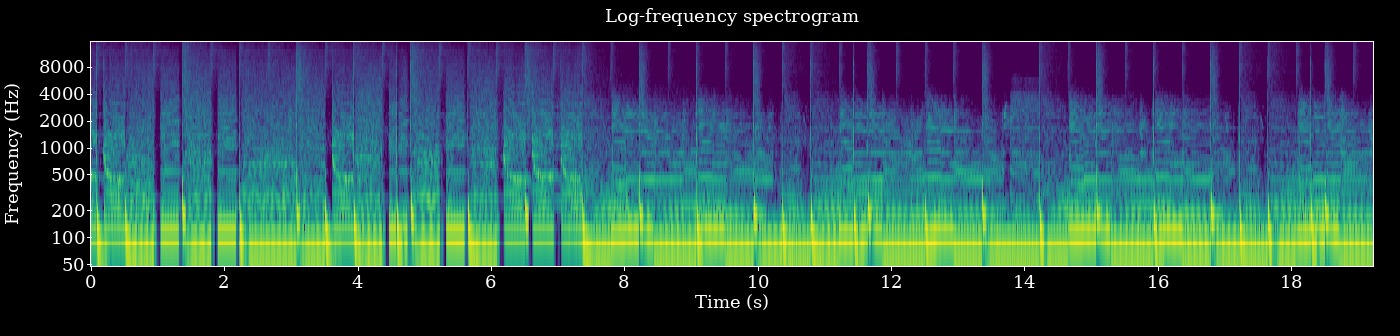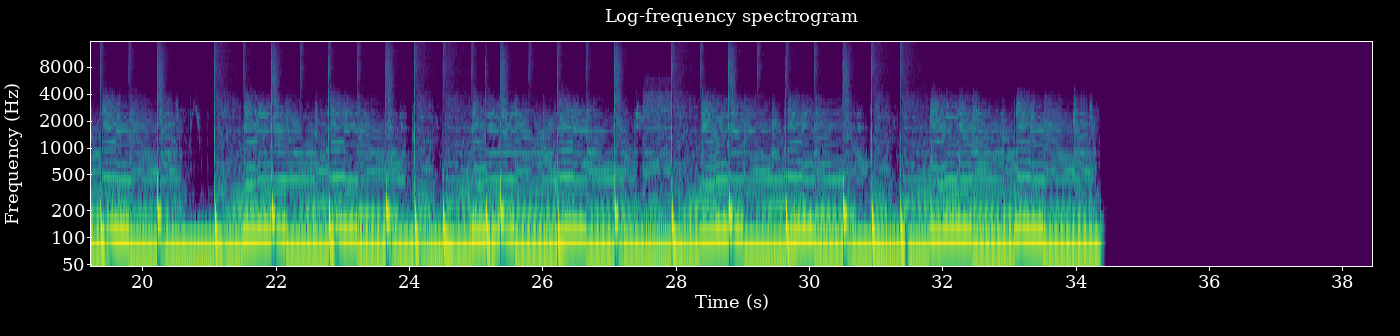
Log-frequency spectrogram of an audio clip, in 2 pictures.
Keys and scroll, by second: 8.2 ctrl+z, 8.8 ctrl+z, 9.7 ctrl+z, 23.5 ctrl+z, 31.3 ctrl+z, 32.7 ctrl+d.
